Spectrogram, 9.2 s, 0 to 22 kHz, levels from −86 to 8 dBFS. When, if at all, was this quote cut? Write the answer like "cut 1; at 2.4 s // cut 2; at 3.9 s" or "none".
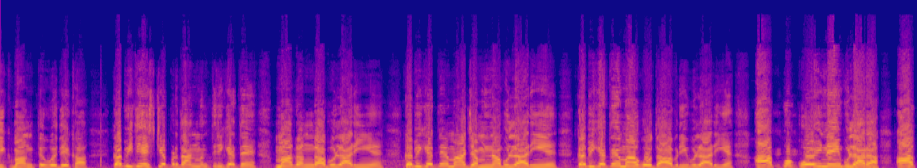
none

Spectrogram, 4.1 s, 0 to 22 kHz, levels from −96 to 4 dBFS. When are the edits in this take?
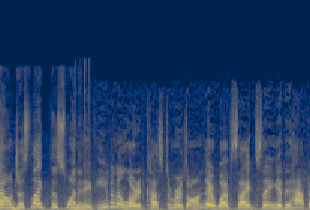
cut 1; at 1.1 s

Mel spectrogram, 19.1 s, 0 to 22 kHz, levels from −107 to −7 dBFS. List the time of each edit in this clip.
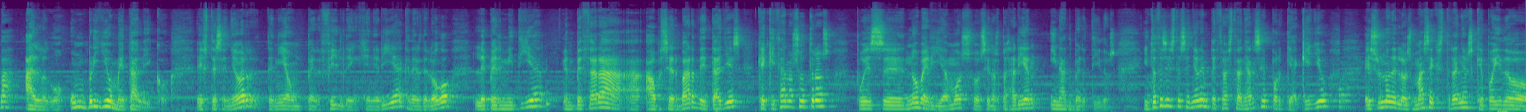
none

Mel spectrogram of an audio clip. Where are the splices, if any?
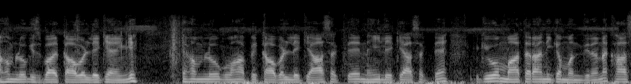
cut 1; at 1.8 s

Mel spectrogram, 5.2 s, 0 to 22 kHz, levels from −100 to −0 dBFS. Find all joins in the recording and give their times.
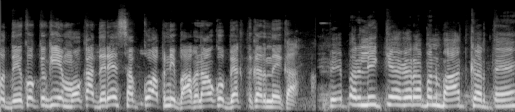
cut 1; at 3.2 s

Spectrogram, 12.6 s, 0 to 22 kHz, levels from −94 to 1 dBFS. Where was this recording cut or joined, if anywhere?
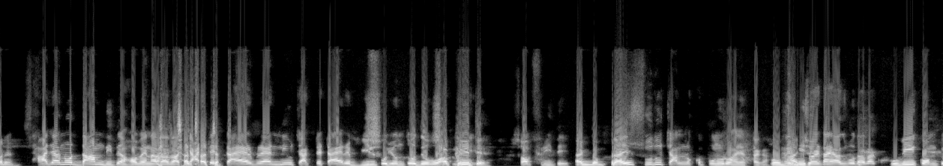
cut 1; at 10.5 s

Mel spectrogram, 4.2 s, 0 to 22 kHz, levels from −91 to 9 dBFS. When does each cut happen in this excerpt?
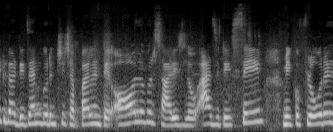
none

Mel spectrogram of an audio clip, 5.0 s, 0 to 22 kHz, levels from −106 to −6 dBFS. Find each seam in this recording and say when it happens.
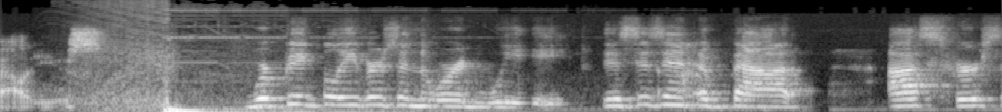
cut 1; at 1.0 s

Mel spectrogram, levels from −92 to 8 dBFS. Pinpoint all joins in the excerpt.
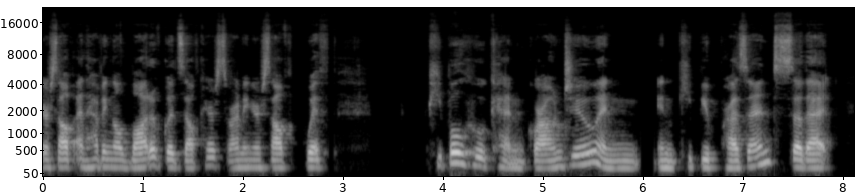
none

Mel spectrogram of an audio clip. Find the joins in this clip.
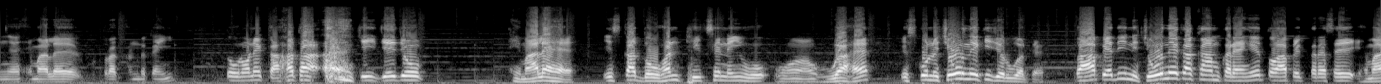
none

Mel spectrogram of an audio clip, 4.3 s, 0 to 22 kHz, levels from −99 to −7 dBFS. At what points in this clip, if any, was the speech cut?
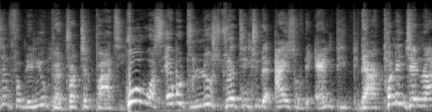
cut 1; at 1.2 s // cut 2; at 3.4 s

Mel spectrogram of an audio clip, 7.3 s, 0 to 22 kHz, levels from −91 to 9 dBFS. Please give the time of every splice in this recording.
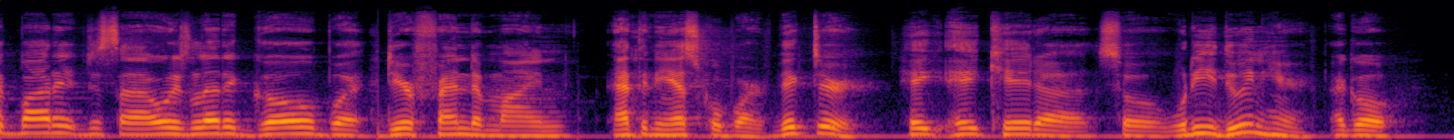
cut 1; at 1.9 s // cut 2; at 2.8 s // cut 3; at 4.4 s

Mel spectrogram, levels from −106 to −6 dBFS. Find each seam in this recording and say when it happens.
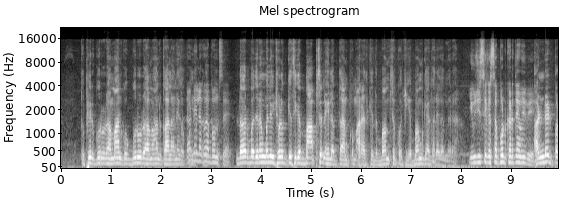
cut 1; at 2.8 s

